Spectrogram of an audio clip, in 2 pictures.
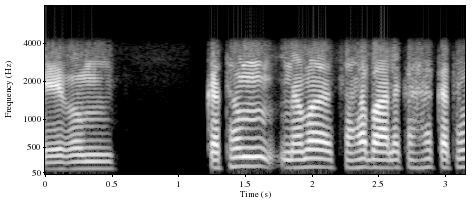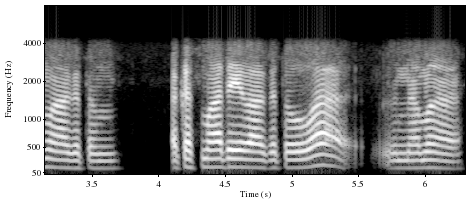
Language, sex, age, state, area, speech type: Sanskrit, male, 18-30, Uttarakhand, urban, conversation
